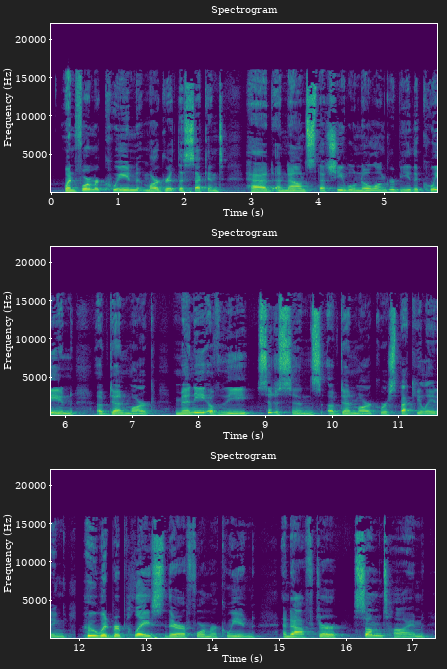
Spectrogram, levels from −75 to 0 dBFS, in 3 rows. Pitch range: 120-145 Hz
